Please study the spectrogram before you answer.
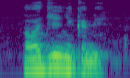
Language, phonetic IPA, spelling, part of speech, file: Russian, [xəɫɐˈdʲilʲnʲɪkəmʲɪ], холодильниками, noun, LL-Q7737 (rus)-холодильниками.wav
- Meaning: instrumental plural of холоди́льник (xolodílʹnik)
